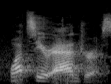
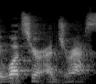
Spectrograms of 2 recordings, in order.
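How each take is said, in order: First: "address" stressed on AD, falling at the end; noun stress. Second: "address" wrongly stressed on DRESS, rising at the end; wrong noun stress. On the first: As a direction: ask it with AD strong in "address". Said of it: "you would say". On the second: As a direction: ask it with the weight late, on DRESS in "address". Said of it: "You don't say". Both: Shown as a demonstration.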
